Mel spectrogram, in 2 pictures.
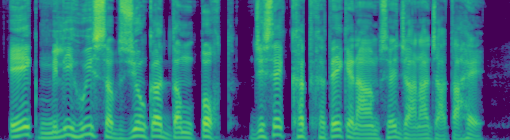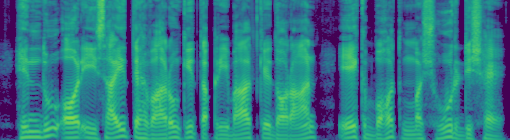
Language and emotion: Urdu, neutral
